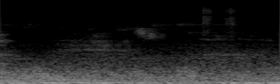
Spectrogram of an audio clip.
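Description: Low, steady outdoor background rumble with no distinct sound events.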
